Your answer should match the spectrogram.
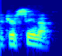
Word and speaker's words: Dracaena: I have Dracaena. Is that how you pronounce it? – Yeah, Dracaena.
